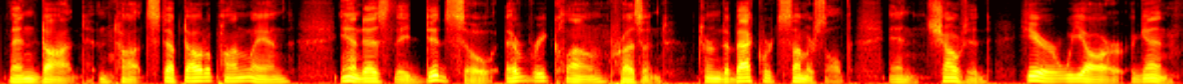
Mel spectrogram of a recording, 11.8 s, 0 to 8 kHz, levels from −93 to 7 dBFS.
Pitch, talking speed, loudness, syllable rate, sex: 105 Hz, 130 wpm, -19 LUFS, 3.9 syllables/s, male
